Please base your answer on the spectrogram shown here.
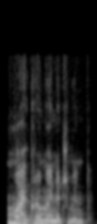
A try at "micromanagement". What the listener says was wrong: Yeah, yes, yeah.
